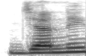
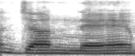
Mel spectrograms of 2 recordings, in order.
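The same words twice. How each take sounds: First: ਜਾਣੇ ending in a closed "e"; wrong pronunciation demo. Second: ਜਾਣੈ ending in a wide open "ai"; correct pronunciation demo. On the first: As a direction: say ਜਾਣੇ as "jaa-ne", like "ay". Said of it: "ਜਾਣੇ ਨਹੀਂ ਬੋਲਣਾ". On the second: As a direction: say ਜਾਣੈ as "jaa-nai", open last vowel. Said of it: "ਦਲਾਵਾਂ ਹੈਗੀਆਂ ਨੇ". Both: Shown as a demonstration.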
